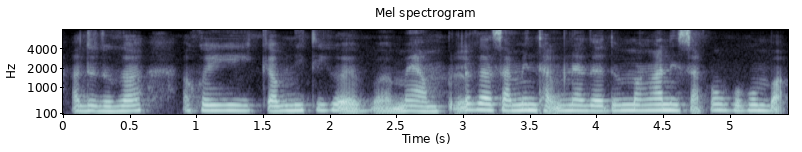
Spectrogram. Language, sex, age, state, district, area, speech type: Manipuri, female, 30-45, Manipur, Bishnupur, rural, spontaneous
